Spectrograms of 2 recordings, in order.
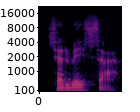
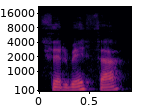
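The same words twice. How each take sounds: First: The c and z are s sounds. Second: The c and z are th sounds. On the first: This is the pronunciation used outside Spain. "Without, and then I'll pronounce it with ceseo" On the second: This is the pronunciation used in Spain. "with thetheo"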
